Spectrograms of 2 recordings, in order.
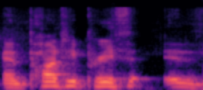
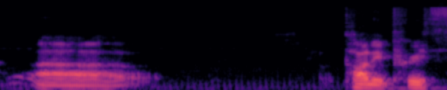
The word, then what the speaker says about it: Pontypridd: I think I've been, that's the one I've been going, and Pontypridd, that it's not a D, it's a TH sounding sound.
